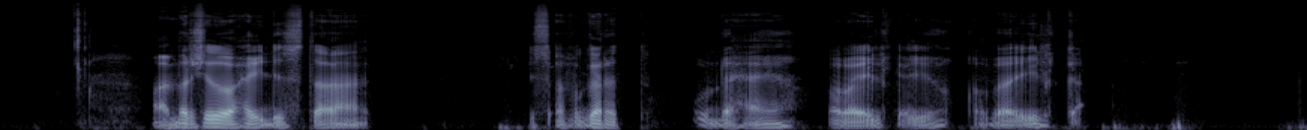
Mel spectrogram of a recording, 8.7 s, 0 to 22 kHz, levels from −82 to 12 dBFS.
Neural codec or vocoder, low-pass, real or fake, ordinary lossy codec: none; 19.8 kHz; real; none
